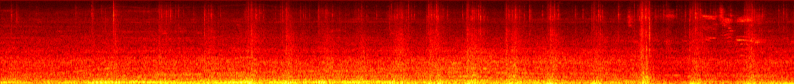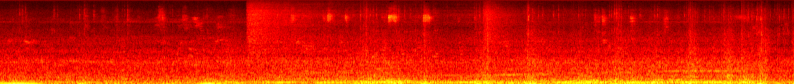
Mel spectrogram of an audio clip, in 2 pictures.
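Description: Cabin noise of a double-decker bus on the move: a steady low engine drone with frequent short rattles and knocks from the bodywork.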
